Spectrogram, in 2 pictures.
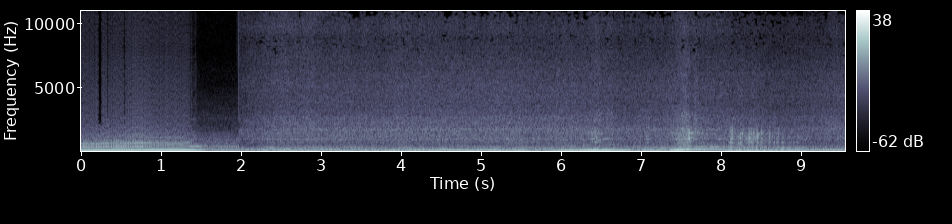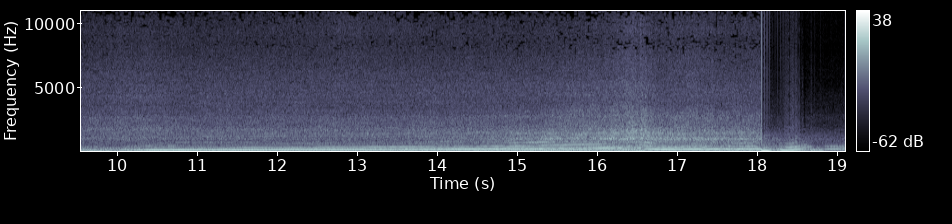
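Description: Lotus Elise 220's four-cylinder engine under way on the road: it revs up through a long pull, drops in pitch at gear changes with a quick rev blip partway through, over road and wind noise from the open cockpit.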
